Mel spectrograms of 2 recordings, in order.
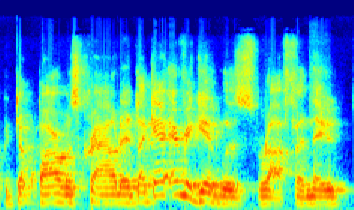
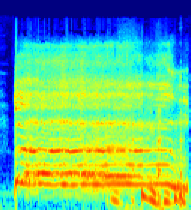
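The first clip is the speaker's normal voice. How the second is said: boo him off the ice like seventeen thousand fans; huge crowd boo. Retold or imitated. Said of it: "seventeen thousand people".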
